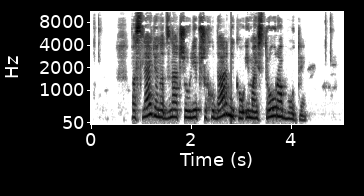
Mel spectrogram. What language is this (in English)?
Belarusian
